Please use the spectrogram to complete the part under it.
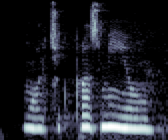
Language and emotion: Russian, neutral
